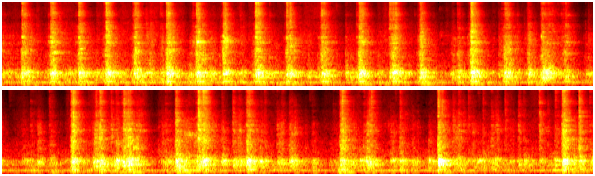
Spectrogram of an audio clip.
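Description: Handheld drum auger being cranked while its steel snake cable is fed down a bathtub overflow drain: a rapid, uneven run of clicks and knocks, several a second, as the spinning cable rattles against the drum and the drain pipe while trying to find its way into the line.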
